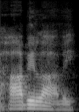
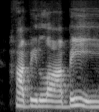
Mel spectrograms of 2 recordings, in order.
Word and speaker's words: Hobby Lobby: And I tell you what else, every time we go to Hobby Lobby, and I said it right. You usually say Hobby Lobbies. I usually put a S on it, but every time we go, I go to the model car section.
